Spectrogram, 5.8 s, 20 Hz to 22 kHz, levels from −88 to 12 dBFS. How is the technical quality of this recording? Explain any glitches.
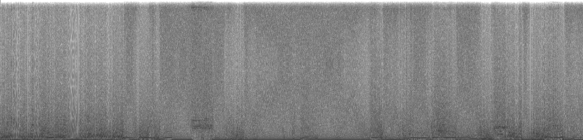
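The technical quality is poor: one fault runs through the whole recording. Wrong sample width, throughout: 16-bit samples are being read as unsigned 8-bit, so each byte becomes its own value. Half are meaningless low bytes, giving loud hiss over a buried voice, playing at half speed and an octave low.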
